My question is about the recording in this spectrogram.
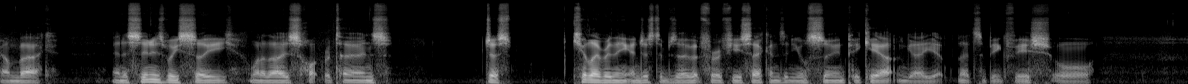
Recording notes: This is a new style of podcast… recorded on the water while fishing! Lake Eildon is a popular destination, so we planned a trip this winter to explore and unlock the lake. On the final night we decided to record an episode of the podcast, and we ended up doing it in the boat while fishing.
